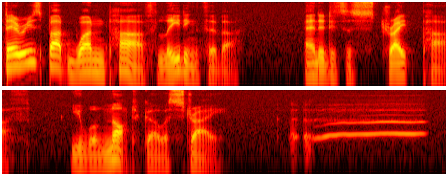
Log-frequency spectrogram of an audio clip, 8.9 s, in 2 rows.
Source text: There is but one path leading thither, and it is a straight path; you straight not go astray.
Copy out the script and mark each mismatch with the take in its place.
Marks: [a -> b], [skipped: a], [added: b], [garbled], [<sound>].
There is but one path leading thither, and it is a straight path; you [straight -> will] not go astray. [breath]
